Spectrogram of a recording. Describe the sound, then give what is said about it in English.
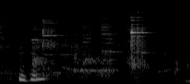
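Glasses clink together in a toast to Stephen Gately, one bright ringing chime standing out clearly, with soft murmuring voices and shuffling around it. “But I think, speaking of Stephen Gately, can we all just have a little toast to Stephen Gately?”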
